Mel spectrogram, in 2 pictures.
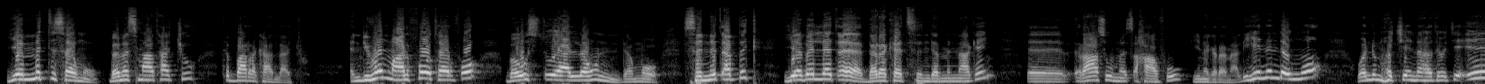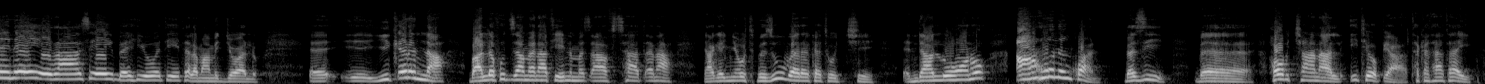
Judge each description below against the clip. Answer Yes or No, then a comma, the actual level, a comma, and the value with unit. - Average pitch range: No, wide, 7.3 semitones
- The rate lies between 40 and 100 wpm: Yes, average, 85 wpm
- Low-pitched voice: No, high, 190 Hz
